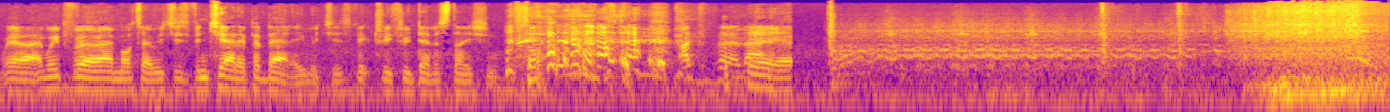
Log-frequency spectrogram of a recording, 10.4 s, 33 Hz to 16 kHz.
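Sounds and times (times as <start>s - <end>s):
speech: 0.0s - 6.0s
laughter: 3.8s - 6.0s
heavy truck engine cranking, starting and running: 6.2s - 10.4s.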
